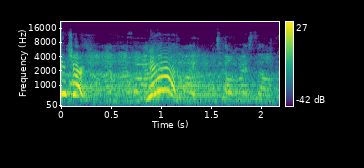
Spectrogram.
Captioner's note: audience laughing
